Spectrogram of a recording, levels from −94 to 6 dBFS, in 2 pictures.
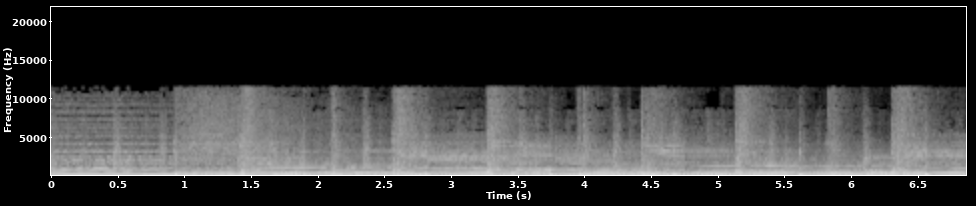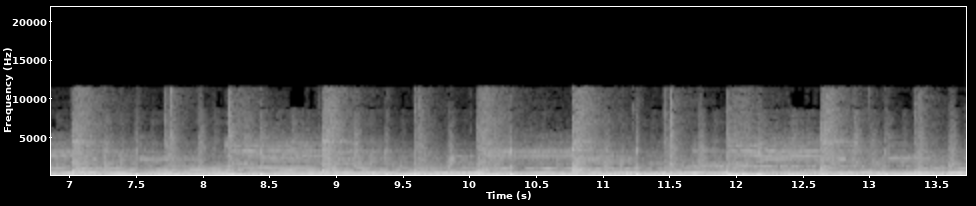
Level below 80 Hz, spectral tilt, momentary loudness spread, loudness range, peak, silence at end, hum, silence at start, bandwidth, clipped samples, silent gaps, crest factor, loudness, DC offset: -24 dBFS; -6 dB/octave; 2 LU; 0 LU; 0 dBFS; 0 s; none; 0 s; 12 kHz; under 0.1%; none; 14 dB; -16 LUFS; under 0.1%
